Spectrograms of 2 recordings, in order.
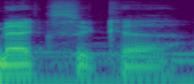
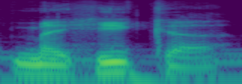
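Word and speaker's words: Mexica: Scala tepa Chala and mexa as I'm editing this I realize that the last one is properly pronounced mahika but yeah I'm not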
